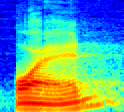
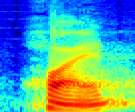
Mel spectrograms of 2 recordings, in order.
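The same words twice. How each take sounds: First: ওয়েন begun with a plain w, rising; British pronunciation. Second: হয়েন begun with a breathed h, falling; American pronunciation. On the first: Teacher modelling the British form for learners, British pronunciation. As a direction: say ওয়েন British-style, no h sound. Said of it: "British উচ্চারণ হলো ওয়েন". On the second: Teacher modelling the American form for learners, American pronunciation. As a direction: say হয়েন American-style, leading with h. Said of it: "আমেরিকানে হয়েন উচ্চারণ". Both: Shown as a demonstration.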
